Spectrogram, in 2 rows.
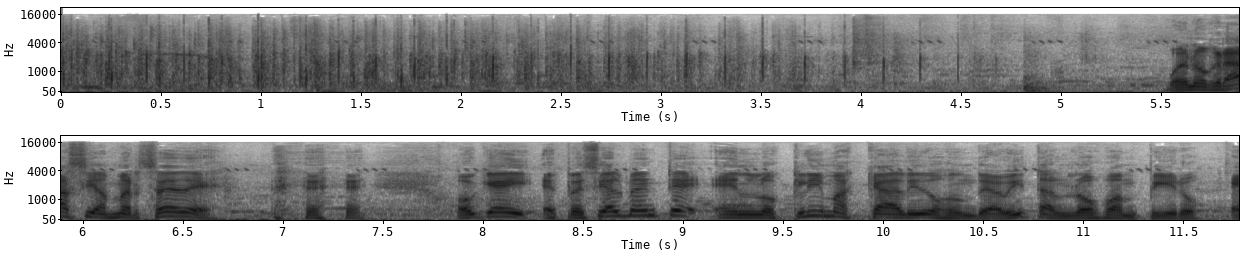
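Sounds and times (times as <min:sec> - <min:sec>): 
small audience clapping to acclaim a speaker at a talk: 0:00.0 - 0:04.8
speech: 0:05.5 - 0:11.7
laughter: 0:06.4 - 0:08.1.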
